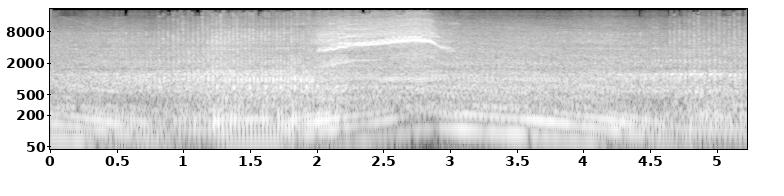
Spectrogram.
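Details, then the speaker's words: Mercedes GLE W167 diesel, 245 hp, about 175,000–185,000 km, twin turbo: thin high squeal rising and falling with revs, exhaust gas leaking at the exhaust manifold gasket near cylinder one, soot seen; engine removal needed for repair. "I hope you can see the exhaust fumes coming out and the characteristic squeal of this car, this characteristic squeal of this engine."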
